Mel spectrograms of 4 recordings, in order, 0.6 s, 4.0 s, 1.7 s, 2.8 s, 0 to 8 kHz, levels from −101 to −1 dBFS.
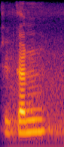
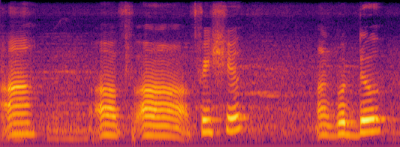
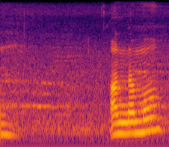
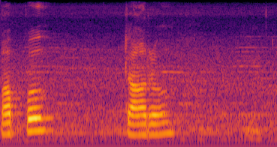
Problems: none marked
